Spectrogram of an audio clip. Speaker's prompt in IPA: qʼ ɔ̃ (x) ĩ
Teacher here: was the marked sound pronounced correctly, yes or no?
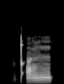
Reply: no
